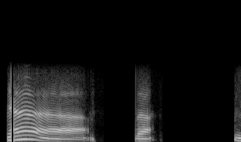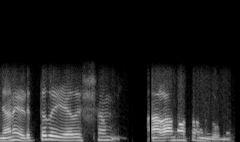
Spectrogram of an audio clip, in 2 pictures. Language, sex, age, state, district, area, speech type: Malayalam, male, 30-45, Kerala, Thiruvananthapuram, urban, conversation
